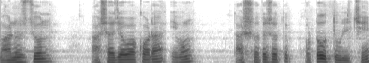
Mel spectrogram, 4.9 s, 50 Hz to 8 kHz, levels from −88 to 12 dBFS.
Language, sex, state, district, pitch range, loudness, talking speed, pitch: Bengali, male, West Bengal, Purulia, 100-130 Hz, -19 LUFS, 145 wpm, 115 Hz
